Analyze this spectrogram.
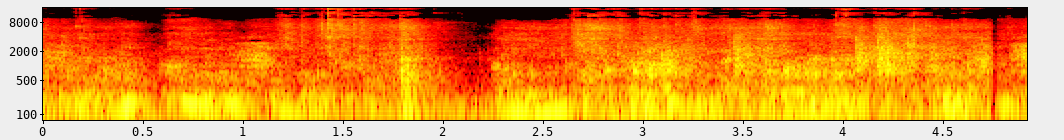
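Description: Two American bully dogs moving about close up, breathing noisily in short irregular spells, with light clicks of claws on a hard floor.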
